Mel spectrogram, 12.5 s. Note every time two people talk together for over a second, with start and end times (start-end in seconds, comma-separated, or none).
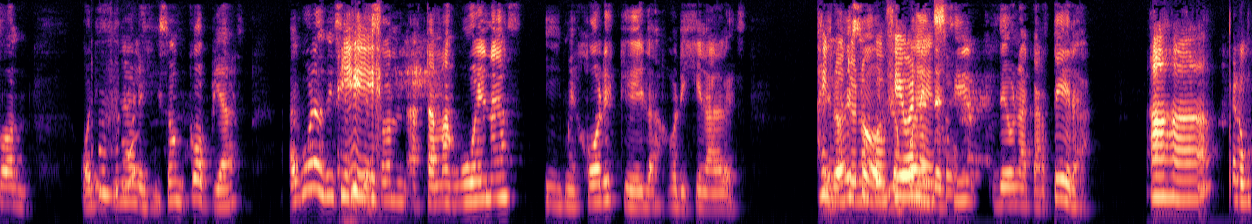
8.2-9.6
